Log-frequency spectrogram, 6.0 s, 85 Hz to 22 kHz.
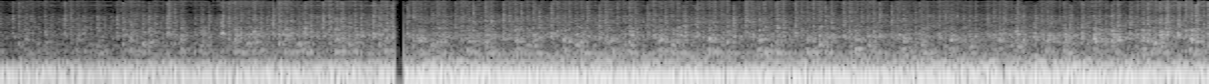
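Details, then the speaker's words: Cold start at about 10°C after sitting overnight, carbureted engine running with no exhaust pipes; loud deep steady rumble with even quick beat, no knocks or misses; healthy but very loud. "beautiful God that sounds awesome wonder how much trouble if I'd get in running straight pipes just out right in here"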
